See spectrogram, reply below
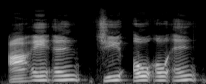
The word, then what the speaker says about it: Rangoon: R A N G O O N 改成了 Y A N G O N，读音上面从 Rangoon 变成了 Yangon，从这读音的大大不同。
